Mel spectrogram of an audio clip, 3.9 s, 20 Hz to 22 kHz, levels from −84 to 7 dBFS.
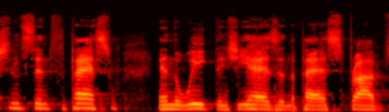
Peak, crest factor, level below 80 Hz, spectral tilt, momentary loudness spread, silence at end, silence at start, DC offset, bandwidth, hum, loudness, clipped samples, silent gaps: -12 dBFS; 20 dB; -70 dBFS; -4.5 dB/octave; 8 LU; 0 s; 0 s; under 0.1%; 14.5 kHz; none; -31 LUFS; under 0.1%; none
